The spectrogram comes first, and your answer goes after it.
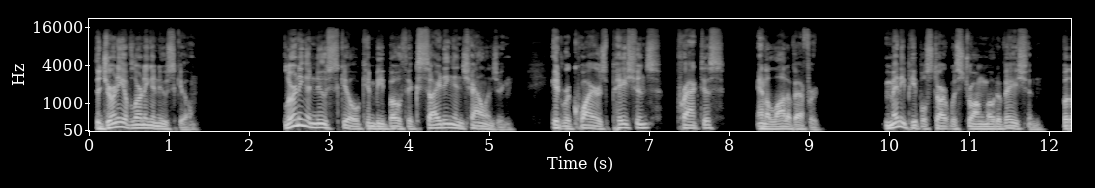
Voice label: reading; learning a new skill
